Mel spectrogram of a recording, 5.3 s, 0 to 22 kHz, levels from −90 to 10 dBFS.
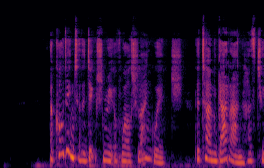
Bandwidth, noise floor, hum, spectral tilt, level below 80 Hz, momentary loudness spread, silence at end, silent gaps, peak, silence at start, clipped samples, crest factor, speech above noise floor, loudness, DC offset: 15 kHz; -85 dBFS; none; -3.5 dB/octave; -58 dBFS; 12 LU; 0 s; none; -12 dBFS; 0.75 s; under 0.1%; 22 dB; 53 dB; -32 LUFS; under 0.1%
